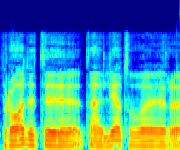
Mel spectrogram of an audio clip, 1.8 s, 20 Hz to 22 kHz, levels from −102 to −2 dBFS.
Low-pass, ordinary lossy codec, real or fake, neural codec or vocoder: 9.9 kHz; AAC, 48 kbps; fake; vocoder, 22.05 kHz, 80 mel bands, WaveNeXt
